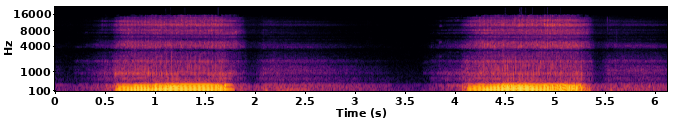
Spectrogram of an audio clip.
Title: Snore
